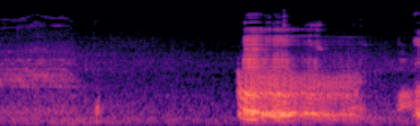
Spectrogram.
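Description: A short, breathy sound from a man's voice, a little past halfway through, after a quiet stretch of room tone.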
